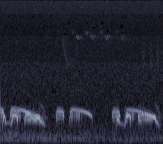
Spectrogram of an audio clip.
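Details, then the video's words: Midday duel between a decoy spotted dove and a wild bird: close, loud, hoarse cooing phrases with a stuttering start and a long falling ending, heard twice with a smoother coo between. "MỒI MÁY DẬP ĐẤU BỔI GIỮA TRƯA NẮNG GẮT BỔI HÁ CẢ MỎ"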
